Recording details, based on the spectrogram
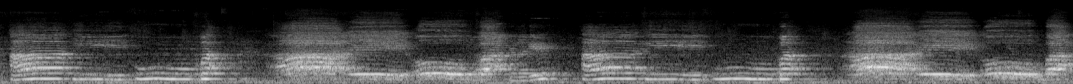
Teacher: dia mempunyai sifatul huruf adalah al-jahr, termasuk asyiddah. Dia tertahan. · Huruf A yaitu keluar dari pangkal tenggorokan, bukan dari lidah.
